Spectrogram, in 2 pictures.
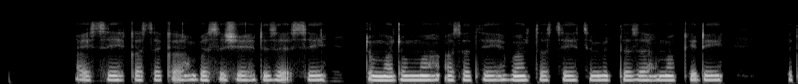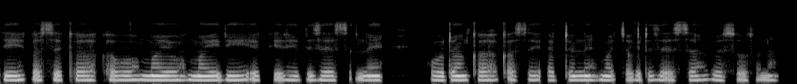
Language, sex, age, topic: Gamo, female, 18-24, government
